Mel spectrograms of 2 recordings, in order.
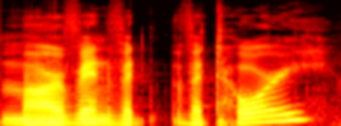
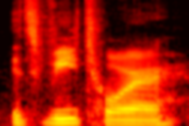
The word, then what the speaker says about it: Vettori: Marvin Vettori? Yeah, it's Vitor. Like they pronounce it as Vitor or something like that.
